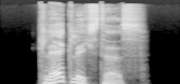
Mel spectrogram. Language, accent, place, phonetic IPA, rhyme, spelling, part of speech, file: German, Germany, Berlin, [ˈklɛːklɪçstəs], -ɛːklɪçstəs, kläglichstes, adjective, De-kläglichstes.ogg
- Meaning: strong/mixed nominative/accusative neuter singular superlative degree of kläglich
